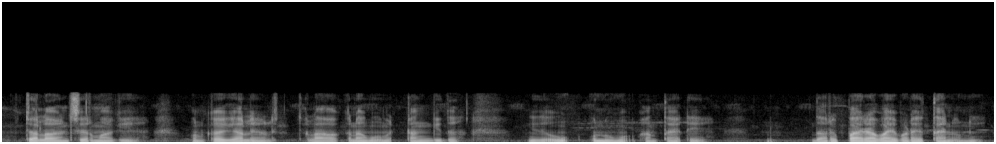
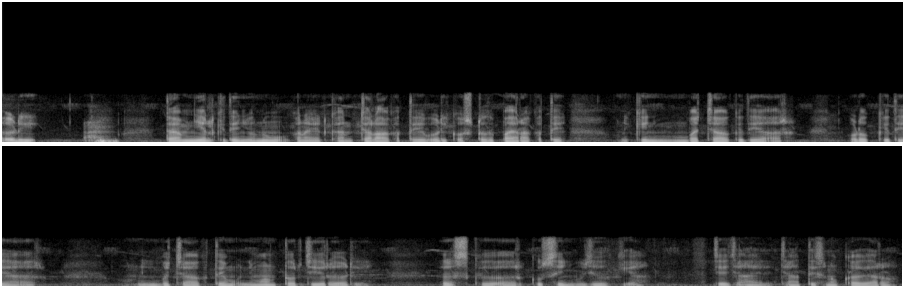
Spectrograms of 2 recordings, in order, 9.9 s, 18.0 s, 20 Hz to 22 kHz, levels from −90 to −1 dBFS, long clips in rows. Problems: none marked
